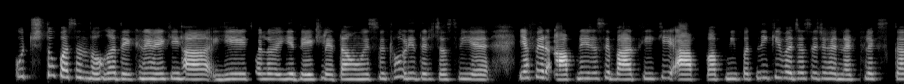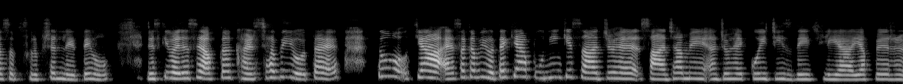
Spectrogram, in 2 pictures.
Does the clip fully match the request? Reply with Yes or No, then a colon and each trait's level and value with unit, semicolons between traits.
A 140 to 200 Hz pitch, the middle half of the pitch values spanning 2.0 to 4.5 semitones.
No: very high, 255 Hz; average, 2.8 semitones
